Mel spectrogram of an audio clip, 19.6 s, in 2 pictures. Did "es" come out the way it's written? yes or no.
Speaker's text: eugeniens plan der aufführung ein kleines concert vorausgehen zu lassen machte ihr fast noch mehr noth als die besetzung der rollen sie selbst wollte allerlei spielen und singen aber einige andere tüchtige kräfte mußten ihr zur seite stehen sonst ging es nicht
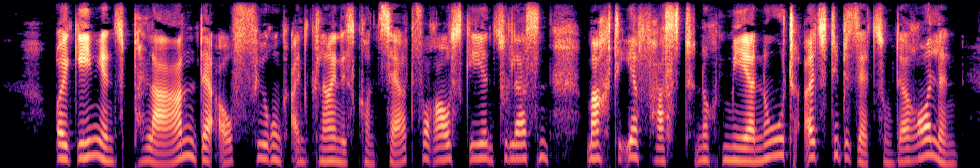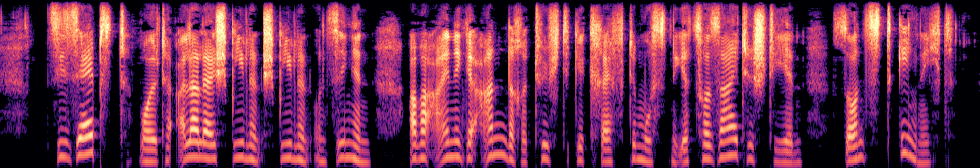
no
